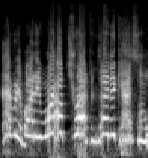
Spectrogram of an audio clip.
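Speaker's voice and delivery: very high, swooping, sing-song little creature voice. Player reading a game character's dialogue aloud, in a Toad voice. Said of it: "my toad voice is off".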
